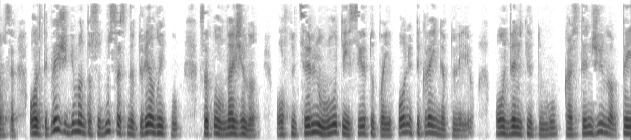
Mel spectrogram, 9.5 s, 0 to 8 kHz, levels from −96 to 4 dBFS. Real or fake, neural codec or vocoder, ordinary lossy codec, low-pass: fake; autoencoder, 22.05 kHz, a latent of 192 numbers a frame, VITS, trained on one speaker; MP3, 32 kbps; 7.2 kHz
